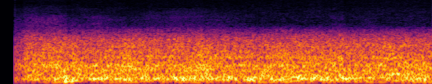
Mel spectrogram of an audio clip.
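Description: Loud, steady rush of storm wind during a tornado, cutting in suddenly.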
